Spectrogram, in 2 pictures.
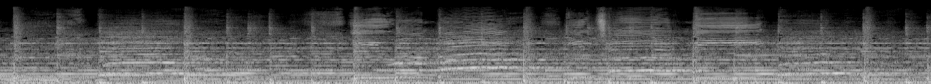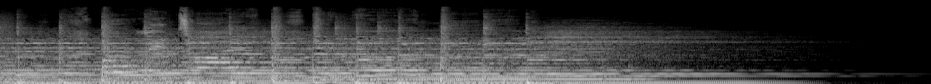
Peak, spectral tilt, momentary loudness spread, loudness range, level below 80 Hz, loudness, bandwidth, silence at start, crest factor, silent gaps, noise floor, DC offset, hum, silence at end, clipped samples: -2 dBFS; -5 dB/octave; 7 LU; 5 LU; -24 dBFS; -17 LUFS; 15.5 kHz; 0 s; 16 dB; none; -65 dBFS; under 0.1%; none; 1.35 s; under 0.1%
